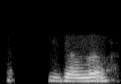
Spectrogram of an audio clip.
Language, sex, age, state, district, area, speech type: Tamil, male, 18-30, Tamil Nadu, Coimbatore, urban, conversation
